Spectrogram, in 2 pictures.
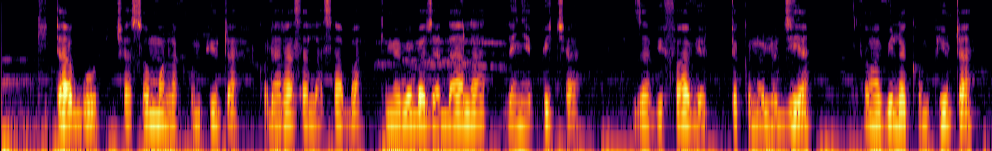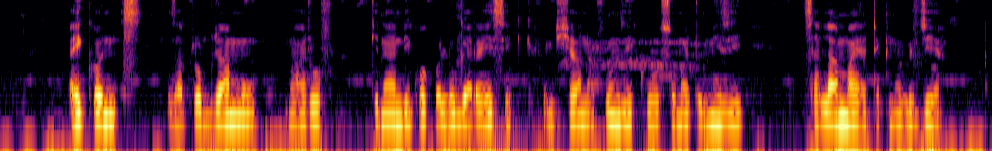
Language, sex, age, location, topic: Swahili, male, 18-24, Kisumu, education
